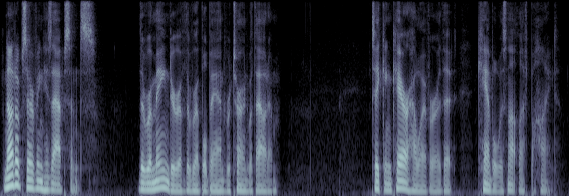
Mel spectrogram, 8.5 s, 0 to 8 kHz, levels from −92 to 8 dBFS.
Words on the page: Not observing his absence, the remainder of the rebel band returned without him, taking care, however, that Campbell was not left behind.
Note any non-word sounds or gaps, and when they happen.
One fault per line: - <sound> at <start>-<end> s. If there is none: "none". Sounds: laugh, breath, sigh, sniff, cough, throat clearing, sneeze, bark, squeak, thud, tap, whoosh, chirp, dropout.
none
